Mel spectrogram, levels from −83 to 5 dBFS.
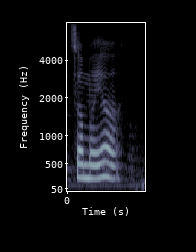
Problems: none marked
